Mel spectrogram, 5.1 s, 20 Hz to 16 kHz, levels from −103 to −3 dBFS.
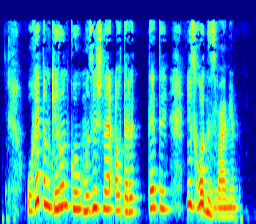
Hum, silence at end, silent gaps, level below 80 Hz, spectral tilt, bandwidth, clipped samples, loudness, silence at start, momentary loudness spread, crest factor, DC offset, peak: none; 0.35 s; none; -74 dBFS; -4 dB/octave; 11.5 kHz; under 0.1%; -23 LUFS; 0.15 s; 13 LU; 18 dB; under 0.1%; -6 dBFS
